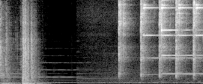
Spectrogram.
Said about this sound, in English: Oh, I just tripped over something, dear. Watch your step.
